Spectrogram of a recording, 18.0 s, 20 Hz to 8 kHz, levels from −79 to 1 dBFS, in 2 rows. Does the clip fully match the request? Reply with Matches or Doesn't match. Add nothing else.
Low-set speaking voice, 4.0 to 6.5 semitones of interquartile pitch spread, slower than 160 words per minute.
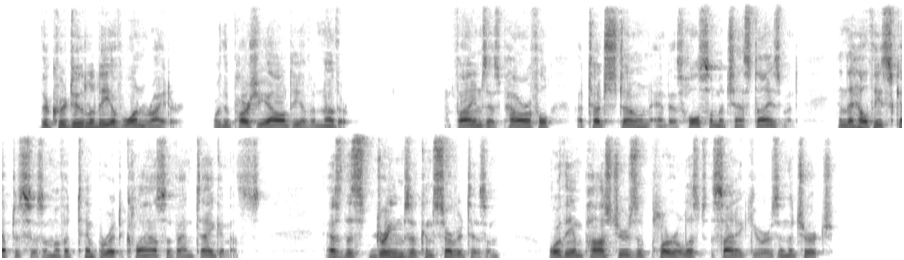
Matches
